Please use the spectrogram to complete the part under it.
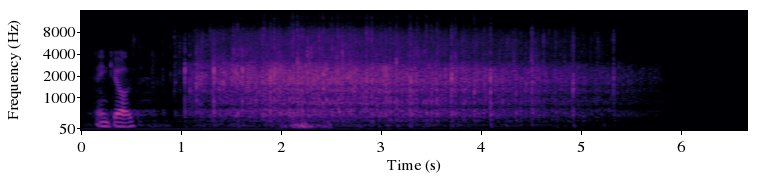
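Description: An audience applauds loudly, then the clapping fades away.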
